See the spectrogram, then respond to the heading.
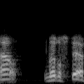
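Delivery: play-acted deadpan, wickedly dry sarcasm, slightly high. Retelling a man's reply when asked about his arm: retelling dry sarcasm. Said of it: "it was that wickedly dry, sarcastic".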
